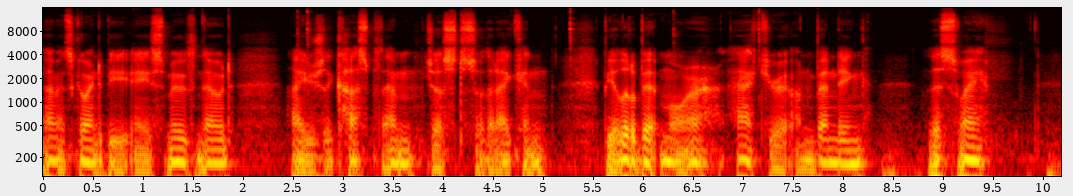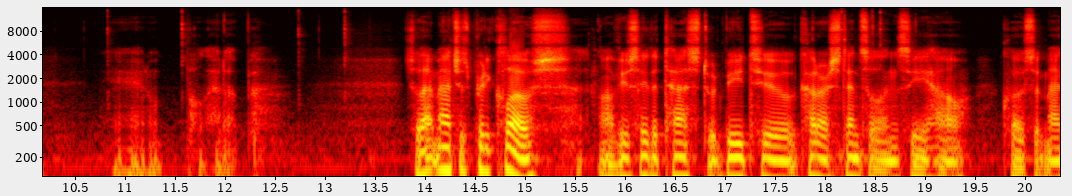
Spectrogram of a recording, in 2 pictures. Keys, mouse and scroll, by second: 2.6 click, 9.2 scroll up 1, 10.9 click, 14.2 scroll down 1, 15.1 scroll up 1, 15.6-18.1 scroll down 1, 18.1 click, 20.2 scroll down 1.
